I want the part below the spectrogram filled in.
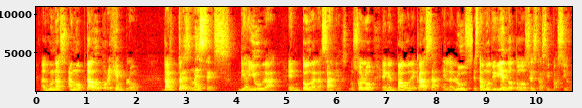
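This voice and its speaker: A man's voice: medium pitch, a bit bright. A Guatemalan man in his forties making an earnest, pleading appeal straight to camera from a small room at home. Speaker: video appeal maker. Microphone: camera in front, medium shot. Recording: echoey room.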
